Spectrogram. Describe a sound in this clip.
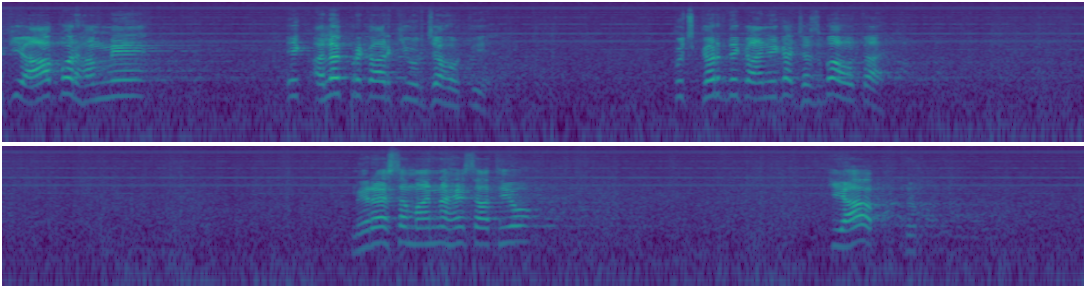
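A young man speaks loudly and forcefully into a microphone, in bursts with pauses, heard through loudspeakers outdoors.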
